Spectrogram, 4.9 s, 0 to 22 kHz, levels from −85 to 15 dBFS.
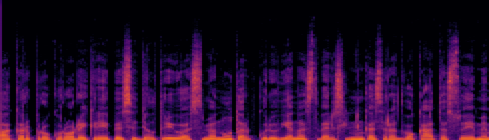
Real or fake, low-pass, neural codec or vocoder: real; 19.8 kHz; none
